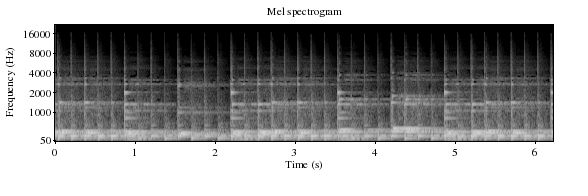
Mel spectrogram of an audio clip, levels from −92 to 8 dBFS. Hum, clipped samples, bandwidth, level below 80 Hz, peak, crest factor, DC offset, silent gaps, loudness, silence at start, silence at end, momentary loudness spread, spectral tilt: none; under 0.1%; 8.4 kHz; -44 dBFS; -4 dBFS; 14 dB; under 0.1%; none; -18 LUFS; 0 s; 0 s; 5 LU; -8.5 dB/octave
